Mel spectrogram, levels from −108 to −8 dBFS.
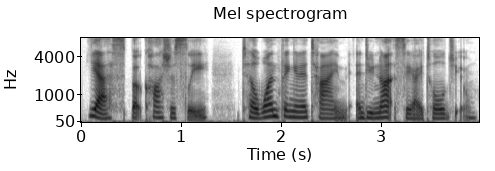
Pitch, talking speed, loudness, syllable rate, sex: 185 Hz, 240 wpm, -23 LUFS, 5.7 syllables/s, female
